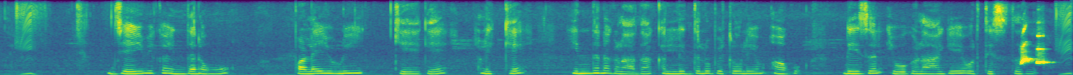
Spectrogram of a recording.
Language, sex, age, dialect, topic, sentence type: Kannada, female, 51-55, Mysore Kannada, agriculture, statement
